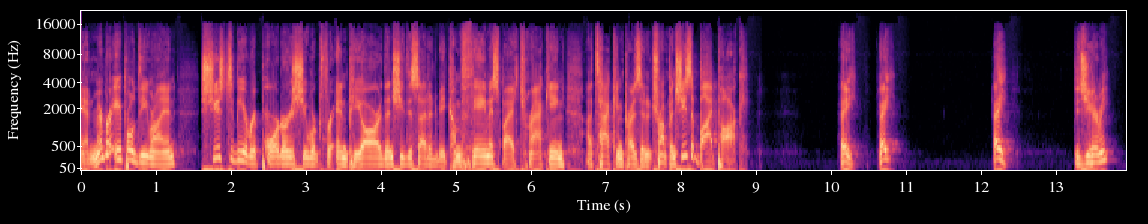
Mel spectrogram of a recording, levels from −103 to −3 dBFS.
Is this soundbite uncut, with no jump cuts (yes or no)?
yes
